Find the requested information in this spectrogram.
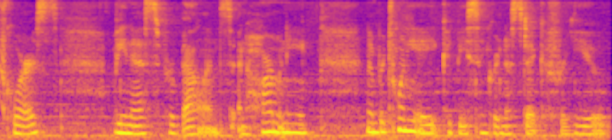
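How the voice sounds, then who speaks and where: Audible room echo surrounds a woman speaking at a moderate pace with lively intonation. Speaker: tarot reader. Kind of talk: tarot reading to camera. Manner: soft.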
